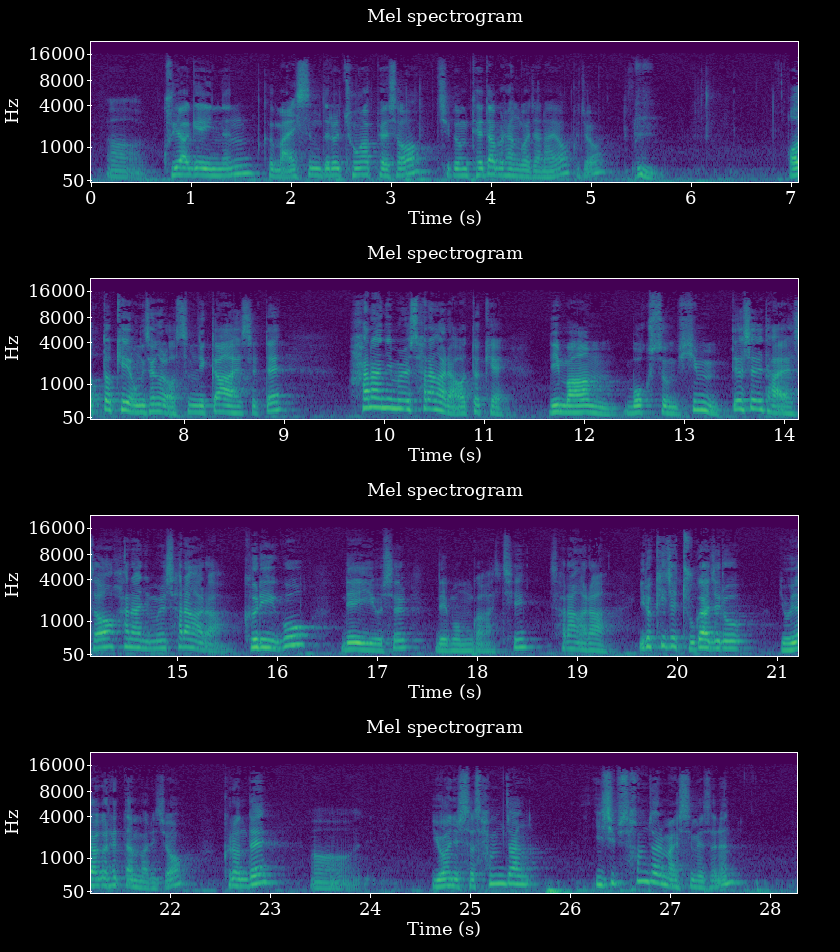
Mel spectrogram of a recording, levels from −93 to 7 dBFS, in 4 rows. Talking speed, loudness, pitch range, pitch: 250 characters per minute, -31 LUFS, 140-195 Hz, 165 Hz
